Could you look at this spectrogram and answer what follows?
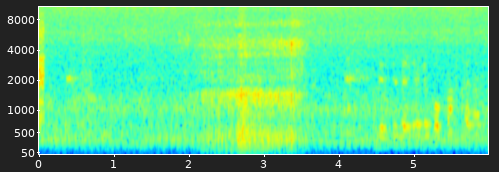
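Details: Loud, rough, rattling snore on the breath in, with some background noise and faint voices.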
